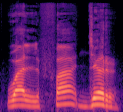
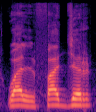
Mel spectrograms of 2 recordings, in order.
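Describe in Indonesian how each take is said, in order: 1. Bunyi j dan r digabungkan menjadi satu bunyi. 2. Bunyi j dan r digabungkan menjadi satu bunyi.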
